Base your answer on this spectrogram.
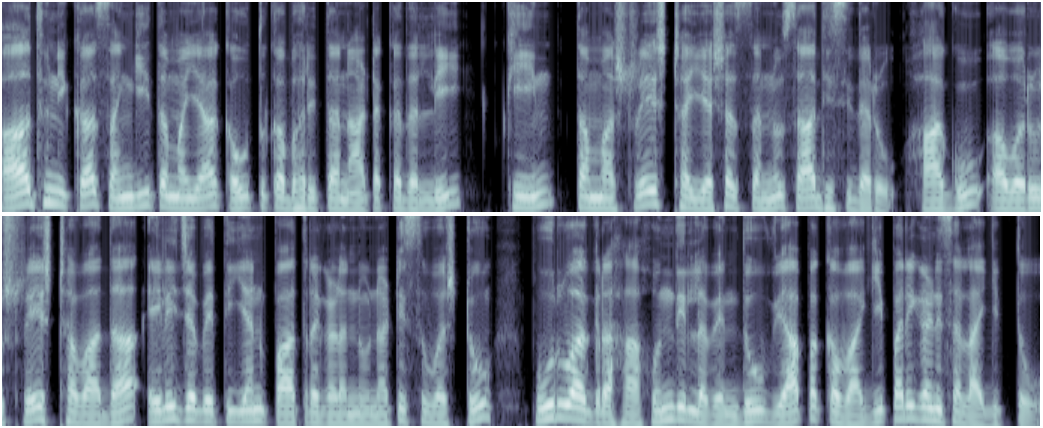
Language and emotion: Kannada, neutral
